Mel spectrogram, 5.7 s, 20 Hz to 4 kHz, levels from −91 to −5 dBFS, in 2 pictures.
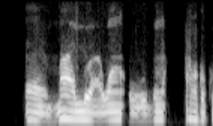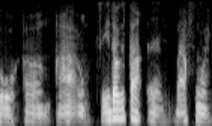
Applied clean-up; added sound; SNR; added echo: none; none; none; none.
